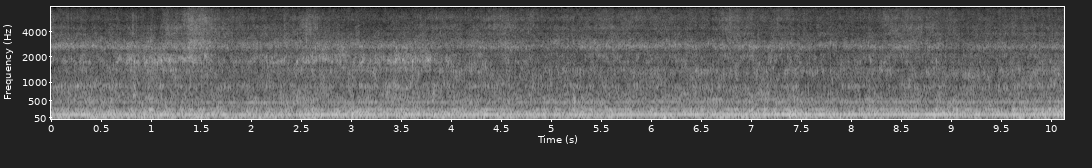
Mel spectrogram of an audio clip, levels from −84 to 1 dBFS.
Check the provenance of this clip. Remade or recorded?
remade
